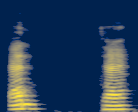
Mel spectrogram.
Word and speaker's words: enteresan: On its own, this is kind of like pronouncing the letter E on its own, this letter. Inside the words, we can think of the English words check, ek.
